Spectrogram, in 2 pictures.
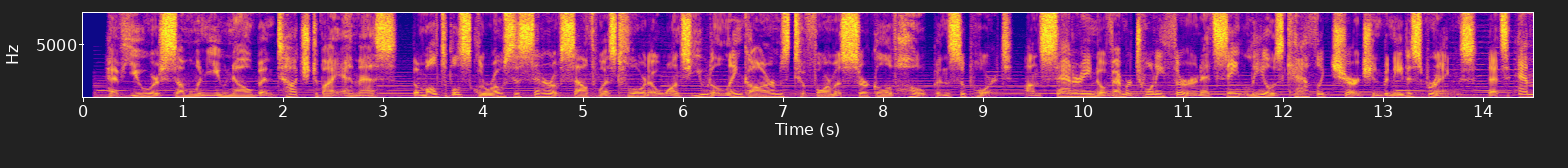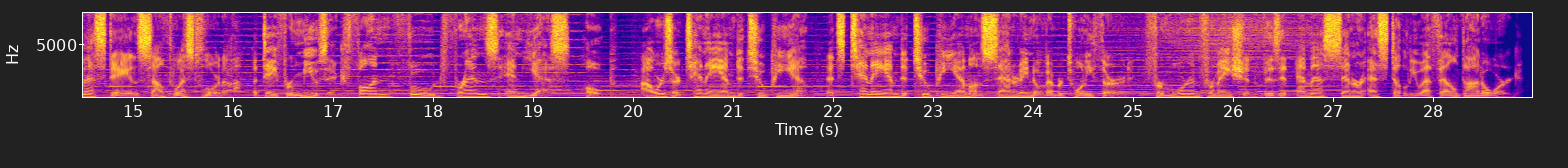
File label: PSA VO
